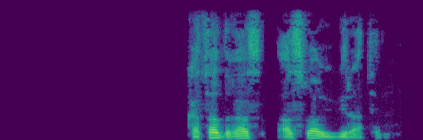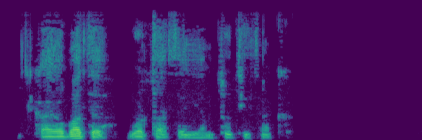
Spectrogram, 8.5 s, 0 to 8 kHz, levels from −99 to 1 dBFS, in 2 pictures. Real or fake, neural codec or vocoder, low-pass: real; none; 7.2 kHz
